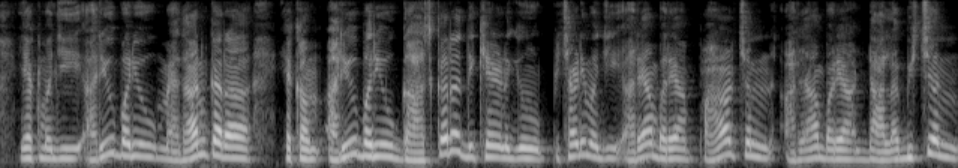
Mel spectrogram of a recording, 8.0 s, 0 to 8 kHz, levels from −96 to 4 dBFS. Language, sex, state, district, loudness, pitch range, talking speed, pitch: Hindi, male, Uttarakhand, Uttarkashi, -26 LUFS, 170-215 Hz, 190 wpm, 185 Hz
